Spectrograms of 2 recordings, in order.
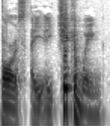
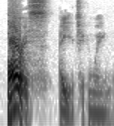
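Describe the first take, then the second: First: The stress falls on the words chicken wing. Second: The stress falls on the word Boris. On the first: It is in question whether he ate something different. "as if to say it could have been something different" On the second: It is in question whether it was Boris or someone else. "like you start to question like whether it's Boris or someone else"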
